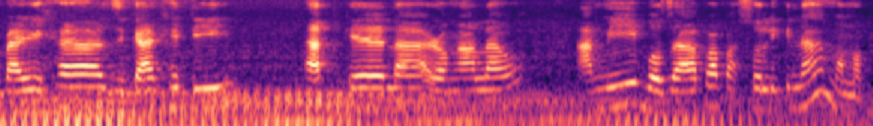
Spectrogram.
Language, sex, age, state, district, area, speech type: Assamese, female, 45-60, Assam, Lakhimpur, rural, spontaneous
